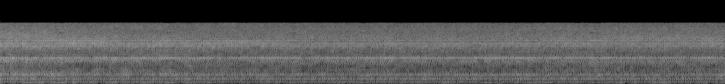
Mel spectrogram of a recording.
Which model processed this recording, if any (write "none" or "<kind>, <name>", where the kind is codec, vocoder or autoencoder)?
vocoder, WaveNeXt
